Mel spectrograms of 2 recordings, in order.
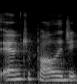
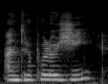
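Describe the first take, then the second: First: It is said with a plain English pronunciation. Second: It is said with a French-sounding pronunciation. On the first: The speaker calls it right. "but it's anthropology" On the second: The speaker calls it wrong. "this is French sounding, so um, I've heard people say anthropologie"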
